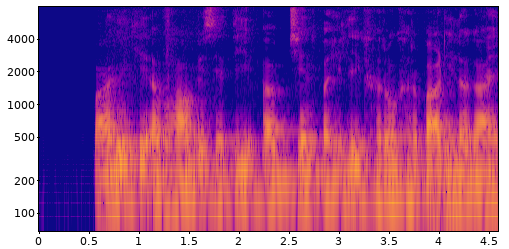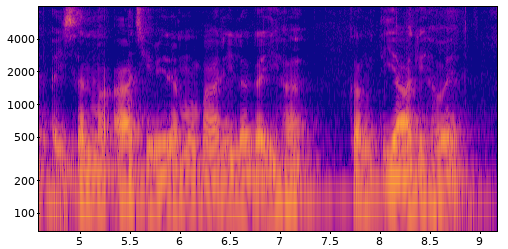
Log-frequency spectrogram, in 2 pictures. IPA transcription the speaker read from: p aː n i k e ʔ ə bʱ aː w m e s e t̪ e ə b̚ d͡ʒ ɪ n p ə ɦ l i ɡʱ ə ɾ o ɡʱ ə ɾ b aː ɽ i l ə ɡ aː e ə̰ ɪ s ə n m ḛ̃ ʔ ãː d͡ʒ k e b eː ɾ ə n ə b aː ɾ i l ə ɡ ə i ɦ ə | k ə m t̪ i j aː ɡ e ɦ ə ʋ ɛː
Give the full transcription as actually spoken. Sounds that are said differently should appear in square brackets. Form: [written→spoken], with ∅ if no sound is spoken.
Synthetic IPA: p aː n i k e ʔ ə bʱ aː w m e s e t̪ [e→i] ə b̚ d͡ʒ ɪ n p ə ɦ l i ɡʱ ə ɾ o ɡʱ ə ɾ b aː ɽ i l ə ɡ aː e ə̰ ɪ s ə n m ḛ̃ ʔ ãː d͡ʒ k e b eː ɾ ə [n→m] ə b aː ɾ i l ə ɡ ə i ɦ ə | k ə m t̪ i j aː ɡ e ɦ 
